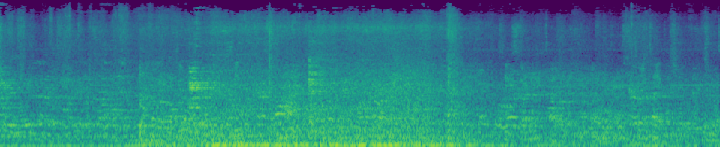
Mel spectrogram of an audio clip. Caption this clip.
Many voices speak, and something metal clanks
